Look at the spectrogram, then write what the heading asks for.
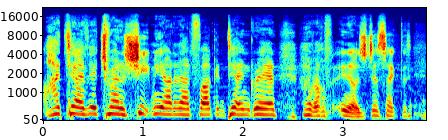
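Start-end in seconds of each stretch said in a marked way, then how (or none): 0.0-2.4 imitated screaming, much higher pitch. Retelling the guy across the street on his phone, retelling a scream into a phone. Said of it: "He's screaming on the cell phone going".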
